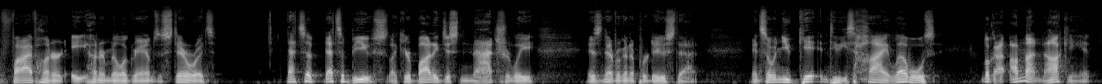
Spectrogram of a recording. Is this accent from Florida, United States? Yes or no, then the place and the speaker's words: yes; Daytona Beach, Florida, United States; I grew up in Daytona Beach, Florida, on the black side of poverty.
